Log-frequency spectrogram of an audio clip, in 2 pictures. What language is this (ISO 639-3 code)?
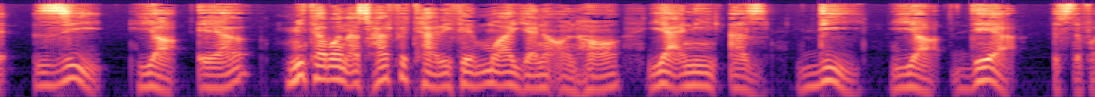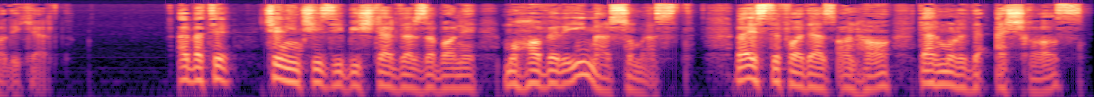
fas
